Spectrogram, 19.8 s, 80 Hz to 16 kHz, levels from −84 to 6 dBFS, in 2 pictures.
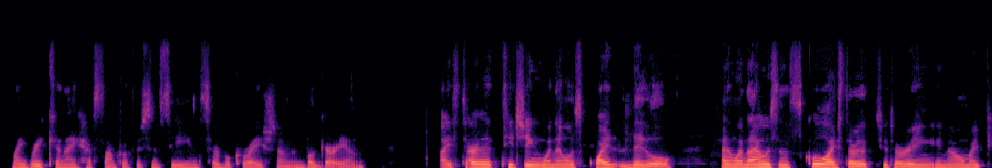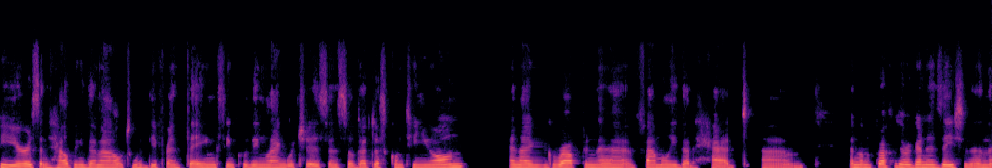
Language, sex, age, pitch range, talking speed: English, female, 20-39, 200-225 Hz, 185 wpm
